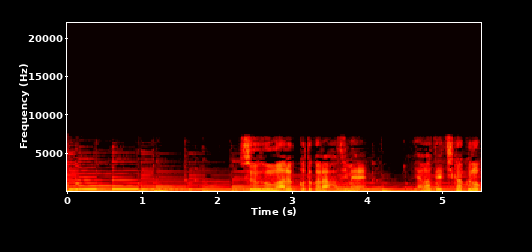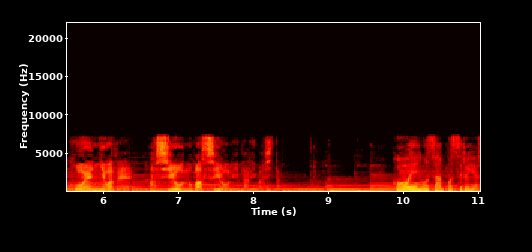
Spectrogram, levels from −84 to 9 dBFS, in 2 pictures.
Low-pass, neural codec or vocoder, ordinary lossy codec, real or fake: 7.2 kHz; none; none; real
